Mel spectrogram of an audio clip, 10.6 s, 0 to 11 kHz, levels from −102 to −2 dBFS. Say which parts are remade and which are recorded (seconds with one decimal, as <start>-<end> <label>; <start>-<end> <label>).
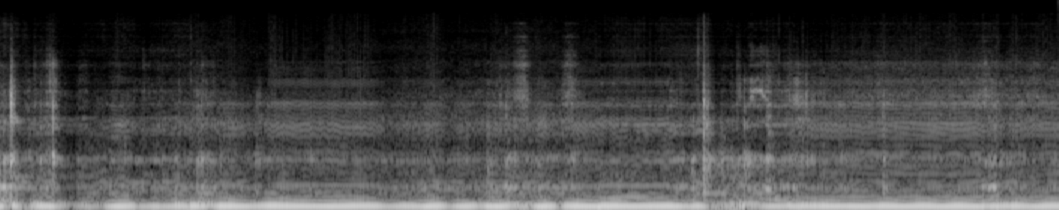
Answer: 0.0-1.9 remade; 1.9-6.0 recorded; 6.0-7.9 remade; 7.9-10.6 recorded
